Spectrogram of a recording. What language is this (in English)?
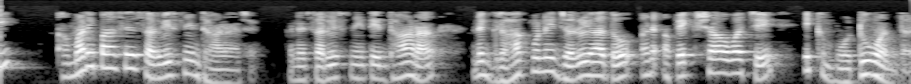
Gujarati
